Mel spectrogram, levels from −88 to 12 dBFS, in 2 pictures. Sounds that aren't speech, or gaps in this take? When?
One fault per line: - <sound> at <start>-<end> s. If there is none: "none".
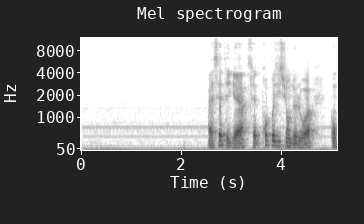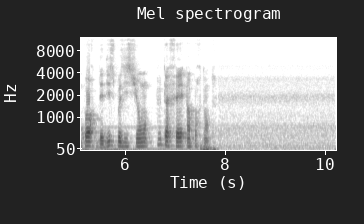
none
